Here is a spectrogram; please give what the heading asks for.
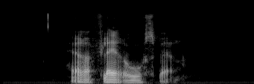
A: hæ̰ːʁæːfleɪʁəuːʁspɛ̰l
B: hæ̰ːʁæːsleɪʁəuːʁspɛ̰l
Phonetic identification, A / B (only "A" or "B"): A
